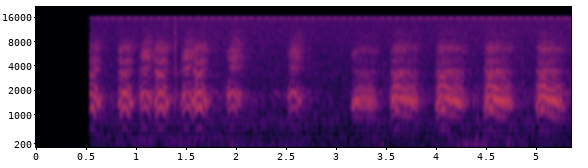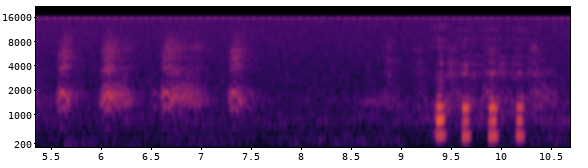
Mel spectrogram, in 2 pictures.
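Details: Common Raven at Paramount Ranch in the Santa Monica Mountains, California, filmed 28 January 2021: a long run of harsh, hoarse caws repeated about every half second, ending with a few sharper, clearer notes.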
